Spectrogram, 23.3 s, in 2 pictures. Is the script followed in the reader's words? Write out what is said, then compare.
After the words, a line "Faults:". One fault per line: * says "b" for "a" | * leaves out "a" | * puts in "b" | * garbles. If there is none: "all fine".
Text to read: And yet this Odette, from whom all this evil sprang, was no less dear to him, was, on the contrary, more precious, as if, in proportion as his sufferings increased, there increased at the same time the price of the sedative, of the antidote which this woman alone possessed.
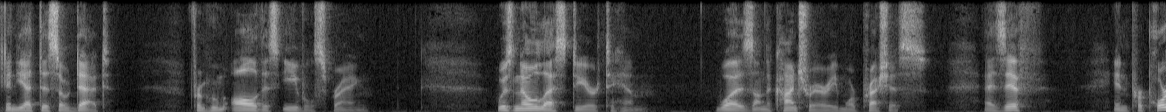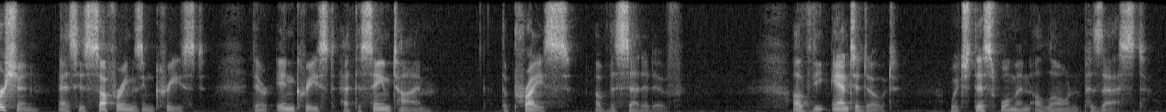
And yet this Odette, from whom all this evil sprang, was no less dear to him, was, on the contrary, more precious, as if, in proportion as his sufferings increased, there increased at the same time the price of the sedative, of the antidote which this woman alone possessed.
Faults:
all fine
